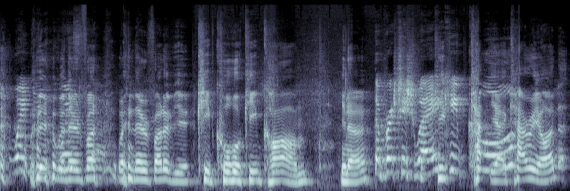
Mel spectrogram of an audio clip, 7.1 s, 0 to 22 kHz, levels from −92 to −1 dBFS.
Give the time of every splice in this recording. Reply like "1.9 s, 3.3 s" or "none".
2.4 s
